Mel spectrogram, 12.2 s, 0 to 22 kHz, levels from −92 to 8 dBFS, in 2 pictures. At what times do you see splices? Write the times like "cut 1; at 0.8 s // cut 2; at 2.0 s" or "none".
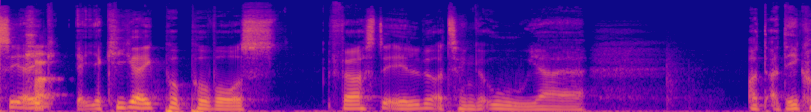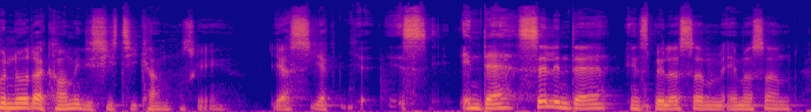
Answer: none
